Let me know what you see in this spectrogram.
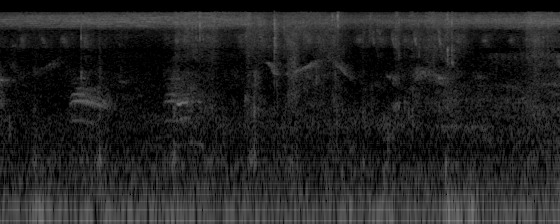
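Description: Birds calling: short arched calls repeating about once a second over the first two seconds, then fainter, higher chirps, over a steady low rumble.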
